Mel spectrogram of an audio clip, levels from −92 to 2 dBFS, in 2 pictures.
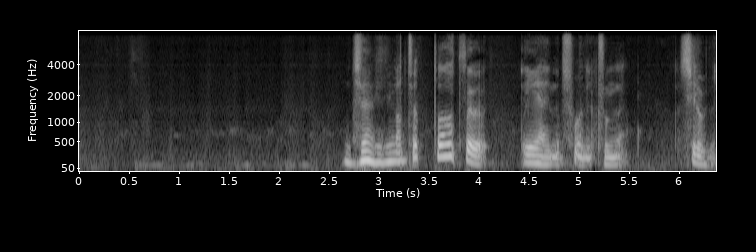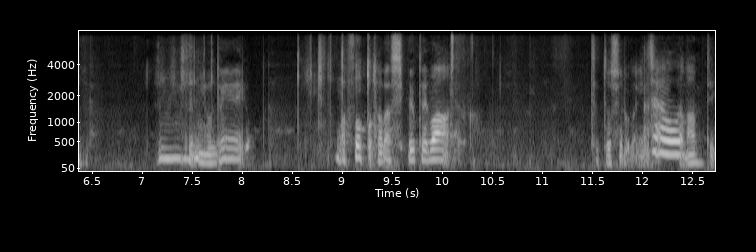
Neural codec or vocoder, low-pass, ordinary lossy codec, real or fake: codec, 16 kHz, 1 kbps, FreqCodec, larger model; 7.2 kHz; Opus, 64 kbps; fake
